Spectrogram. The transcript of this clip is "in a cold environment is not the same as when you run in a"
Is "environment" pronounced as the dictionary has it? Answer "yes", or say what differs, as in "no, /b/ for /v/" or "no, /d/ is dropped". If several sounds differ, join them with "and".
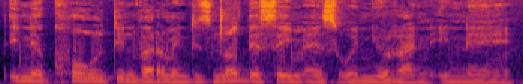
yes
